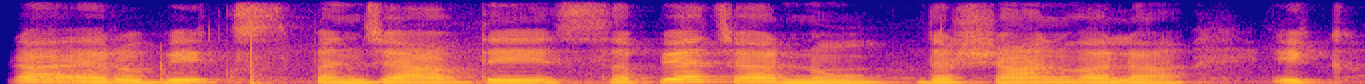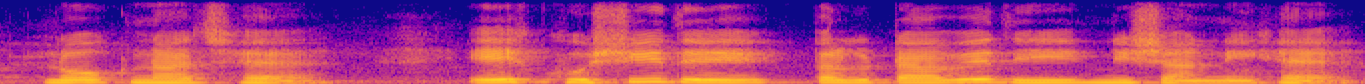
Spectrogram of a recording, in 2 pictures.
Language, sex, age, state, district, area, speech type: Punjabi, female, 45-60, Punjab, Jalandhar, urban, spontaneous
